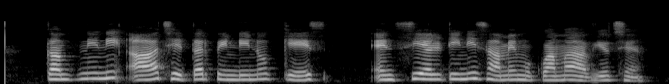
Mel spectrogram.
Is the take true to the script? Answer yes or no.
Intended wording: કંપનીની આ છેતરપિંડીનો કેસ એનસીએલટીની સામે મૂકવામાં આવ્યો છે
yes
